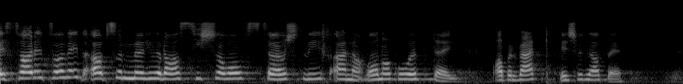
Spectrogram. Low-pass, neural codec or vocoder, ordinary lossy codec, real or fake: 7.2 kHz; codec, 16 kHz, 1 kbps, FunCodec, trained on LibriTTS, 50 frames a second; none; fake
